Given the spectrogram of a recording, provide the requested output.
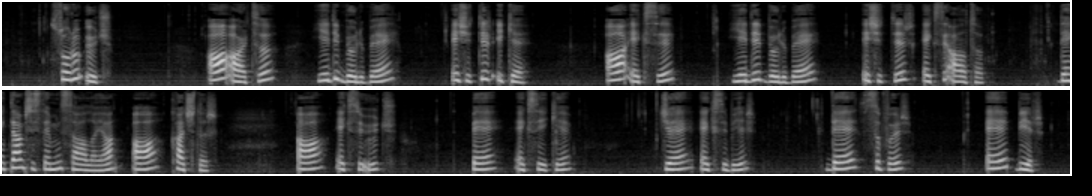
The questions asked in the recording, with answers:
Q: Denklem sistemini sağlayan A kaçtır?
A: Doğru cevap B şıkkı.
